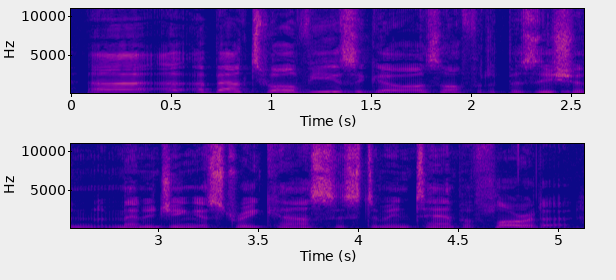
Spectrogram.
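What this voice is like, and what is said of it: Australian accent. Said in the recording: “you have an amazing accent ... It's a southern hemisphere, so it's Australia.”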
